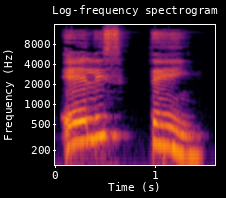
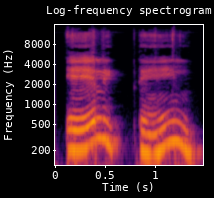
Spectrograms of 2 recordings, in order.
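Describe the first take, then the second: First: Eles têm slow, têm weighted; stressed têm. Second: Ele tem slow, tem light; contrast: singular tem, slowly. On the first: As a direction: land on têm, slowly. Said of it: "o Word já deu até a sugestão". (Eles têm, devagar, com ênfase no têm) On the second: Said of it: "Agora, se fosse". (ele tem, devagar, no singular) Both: Shown as a demonstration.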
